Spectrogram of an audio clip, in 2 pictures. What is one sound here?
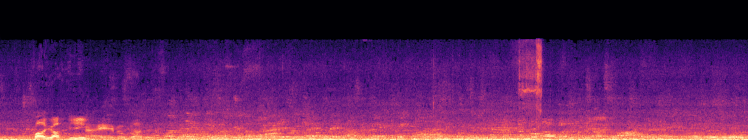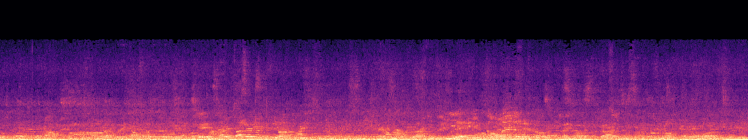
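A crowd murmurs and chatters throughout an echoing hall.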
